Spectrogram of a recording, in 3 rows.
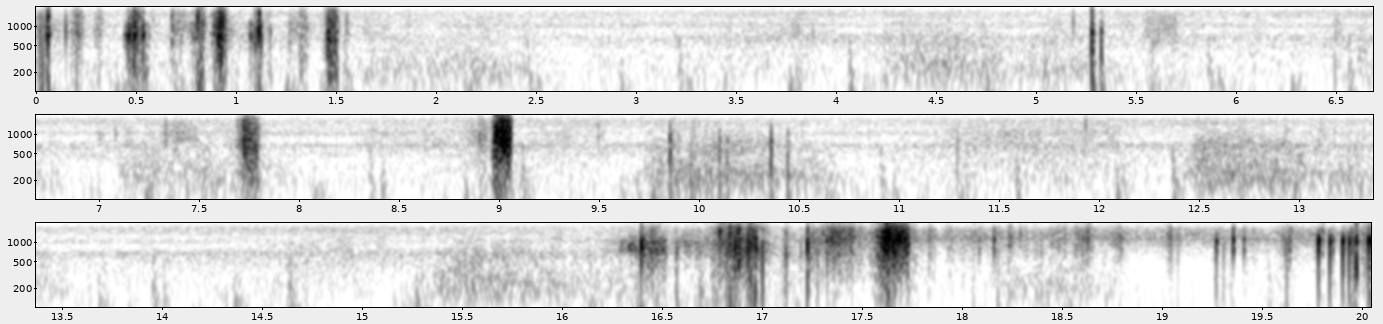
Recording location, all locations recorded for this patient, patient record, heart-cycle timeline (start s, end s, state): pulmonary valve (PV)
pulmonary valve (PV)+tricuspid valve (TV)+mitral valve (MV)
#Age: Child
#Sex: Male
#Height: 145.0 cm
#Weight: 34.1 kg
#Pregnancy status: False
#Murmur: Absent
#Murmur locations: nan
#Most audible location: nan
#Systolic murmur timing: nan
#Systolic murmur shape: nan
#Systolic murmur grading: nan
#Systolic murmur pitch: nan
#Systolic murmur quality: nan
#Diastolic murmur timing: nan
#Diastolic murmur shape: nan
#Diastolic murmur grading: nan
#Diastolic murmur pitch: nan
#Diastolic murmur quality: nan
#Outcome: Normal
#Campaign: 2015 screening campaign
0.00	2.16	unannotated
2.16	2.32	S1
2.32	2.42	systole
2.42	2.54	S2
2.54	2.90	diastole
2.90	3.04	S1
3.04	3.20	systole
3.20	3.32	S2
3.32	3.76	diastole
3.76	3.90	S1
3.90	4.04	systole
4.04	4.20	S2
4.20	4.74	diastole
4.74	4.90	S1
4.90	5.02	systole
5.02	5.14	S2
5.14	5.56	diastole
5.56	5.70	S1
5.70	5.84	systole
5.84	6.00	S2
6.00	6.25	diastole
6.25	6.40	S1
6.40	6.54	systole
6.54	6.68	S2
6.68	7.20	diastole
7.20	7.38	S1
7.38	7.48	systole
7.48	7.62	S2
7.62	8.08	diastole
8.08	8.22	S1
8.22	8.36	systole
8.36	8.50	S2
8.50	8.82	diastole
8.82	8.96	S1
8.96	9.09	systole
9.09	9.24	S2
9.24	9.73	diastole
9.73	9.90	S1
9.90	10.06	systole
10.06	10.22	S2
10.22	10.62	diastole
10.62	10.74	S1
10.74	10.91	systole
10.91	11.04	S2
11.04	11.27	diastole
11.27	11.44	S1
11.44	11.56	systole
11.56	11.66	S2
11.66	12.04	diastole
12.04	12.20	S1
12.20	12.34	systole
12.34	12.44	S2
12.44	12.92	diastole
12.92	13.08	S1
13.08	13.25	systole
13.25	13.37	S2
13.37	13.64	diastole
13.64	13.80	S1
13.80	20.05	unannotated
